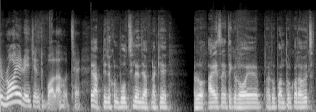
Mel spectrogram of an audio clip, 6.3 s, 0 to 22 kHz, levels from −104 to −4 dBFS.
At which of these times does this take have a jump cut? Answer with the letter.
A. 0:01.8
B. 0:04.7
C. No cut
A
